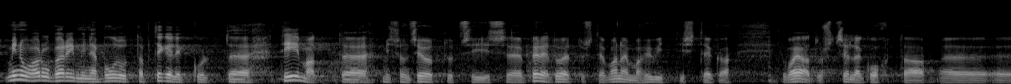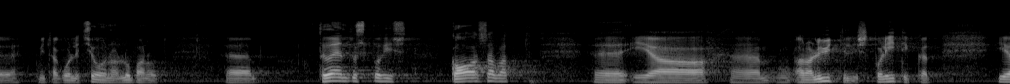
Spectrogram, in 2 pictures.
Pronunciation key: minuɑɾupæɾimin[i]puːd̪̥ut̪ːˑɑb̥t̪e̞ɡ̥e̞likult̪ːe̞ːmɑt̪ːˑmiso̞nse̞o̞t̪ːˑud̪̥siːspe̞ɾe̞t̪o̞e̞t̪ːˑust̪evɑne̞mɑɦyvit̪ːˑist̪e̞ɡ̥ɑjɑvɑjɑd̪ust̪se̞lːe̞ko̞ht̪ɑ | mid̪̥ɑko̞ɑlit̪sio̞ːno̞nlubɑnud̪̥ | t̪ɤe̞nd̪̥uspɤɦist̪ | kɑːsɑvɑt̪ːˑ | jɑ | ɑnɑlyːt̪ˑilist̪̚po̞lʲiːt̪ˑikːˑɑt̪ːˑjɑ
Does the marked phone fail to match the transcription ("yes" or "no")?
yes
